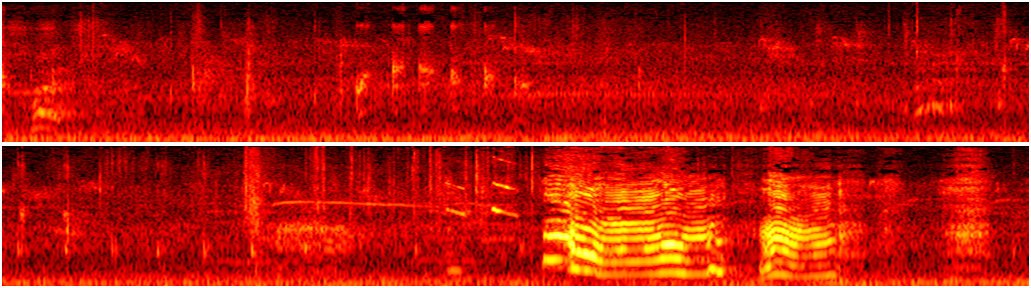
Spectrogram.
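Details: Kohati Gultair dog: after a quiet stretch with faint chirps and scattered clicks, two loud wavering whine-like calls near the end, each about a second long and rich in harmonics.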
